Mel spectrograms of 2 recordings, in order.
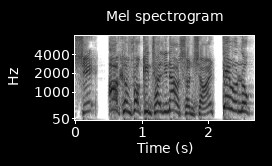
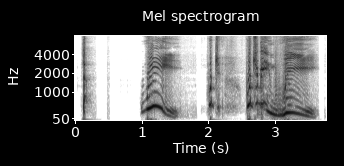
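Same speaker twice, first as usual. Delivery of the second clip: incredulous. Real, not acted. Incredulous at fan's "we.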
